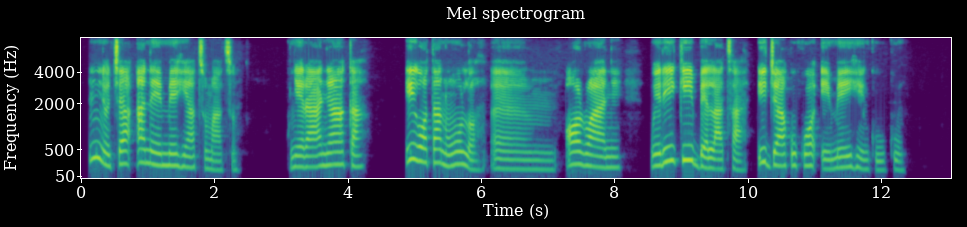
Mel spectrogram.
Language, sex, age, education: Igbo, female, 30-45, tertiary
